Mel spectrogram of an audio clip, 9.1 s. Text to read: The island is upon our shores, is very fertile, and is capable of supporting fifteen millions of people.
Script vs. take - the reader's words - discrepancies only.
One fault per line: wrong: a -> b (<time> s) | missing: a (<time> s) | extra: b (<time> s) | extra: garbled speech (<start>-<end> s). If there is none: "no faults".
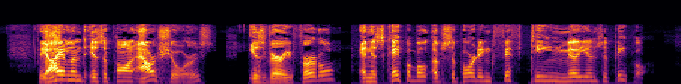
no faults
